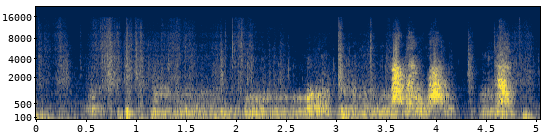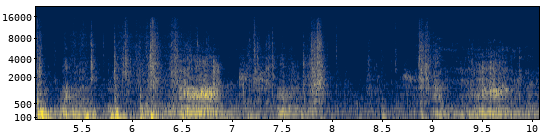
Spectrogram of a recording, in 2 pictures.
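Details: Barking from an American Staffordshire Bully, a breed shown here among puppies born 11/16/2017: three loud, abrupt barks in quick succession near the middle, with softer rumbling dog noises and room sounds before and after.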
